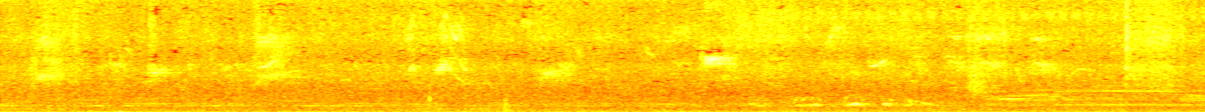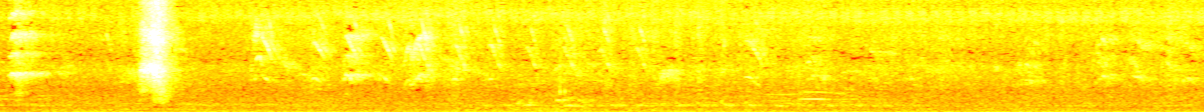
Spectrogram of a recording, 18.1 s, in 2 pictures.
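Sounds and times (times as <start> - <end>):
small birds chirping: 0.2 - 8.1, 9.1 - 18.0
short hiss: 10.1 - 10.5.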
